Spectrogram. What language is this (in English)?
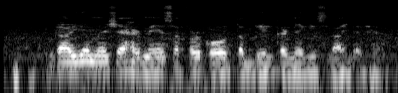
Urdu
